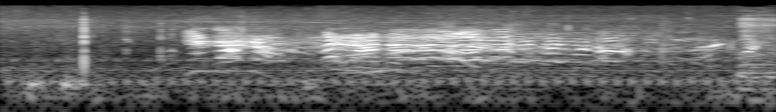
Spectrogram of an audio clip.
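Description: Men shout loudly outdoors in an appeal.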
